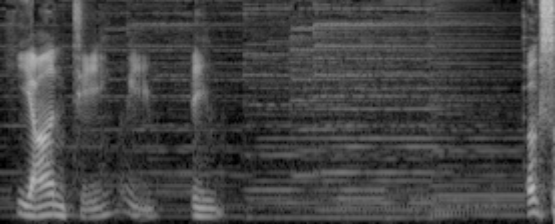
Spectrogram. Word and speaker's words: Chianti: If you get wine, get Chianti Classico.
